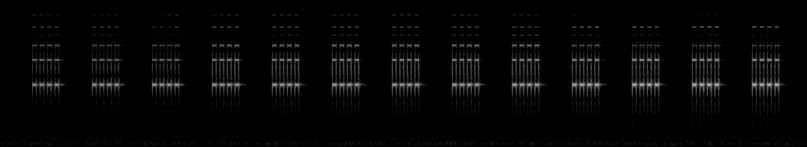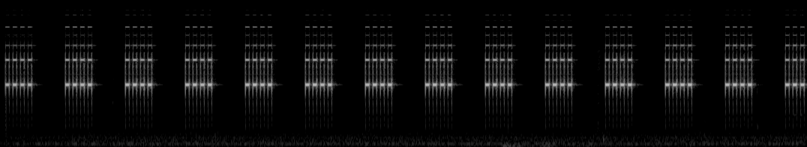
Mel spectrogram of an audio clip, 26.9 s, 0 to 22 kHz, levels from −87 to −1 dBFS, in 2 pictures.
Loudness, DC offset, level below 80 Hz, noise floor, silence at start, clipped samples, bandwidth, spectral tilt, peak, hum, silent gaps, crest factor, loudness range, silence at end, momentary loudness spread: -31 LUFS; under 0.1%; -88 dBFS; -83 dBFS; 0.55 s; under 0.1%; 15 kHz; 5 dB/octave; -18 dBFS; none; none; 16 dB; 13 LU; 0.05 s; 16 LU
